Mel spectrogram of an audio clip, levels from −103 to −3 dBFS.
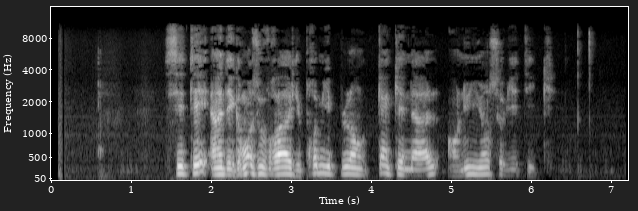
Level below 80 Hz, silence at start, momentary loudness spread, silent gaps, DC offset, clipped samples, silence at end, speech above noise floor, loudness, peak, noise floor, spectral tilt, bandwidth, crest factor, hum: -74 dBFS; 1.45 s; 20 LU; none; under 0.1%; under 0.1%; 0.95 s; 42 dB; -25 LUFS; -6 dBFS; -67 dBFS; -6 dB/octave; 11 kHz; 20 dB; none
